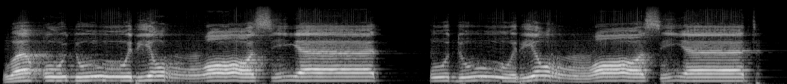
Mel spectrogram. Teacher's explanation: Perhatikan, ri-nya, ri tipiskan dulu, kemudian ra tebal begitu saja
